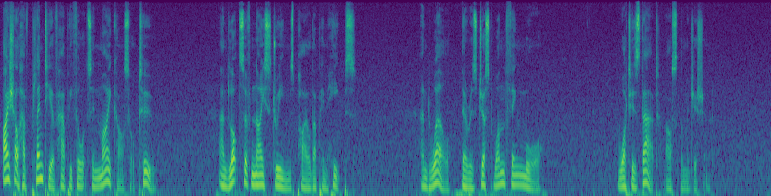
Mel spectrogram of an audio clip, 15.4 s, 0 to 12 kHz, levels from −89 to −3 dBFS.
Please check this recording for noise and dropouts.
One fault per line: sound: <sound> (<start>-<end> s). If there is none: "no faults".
no faults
